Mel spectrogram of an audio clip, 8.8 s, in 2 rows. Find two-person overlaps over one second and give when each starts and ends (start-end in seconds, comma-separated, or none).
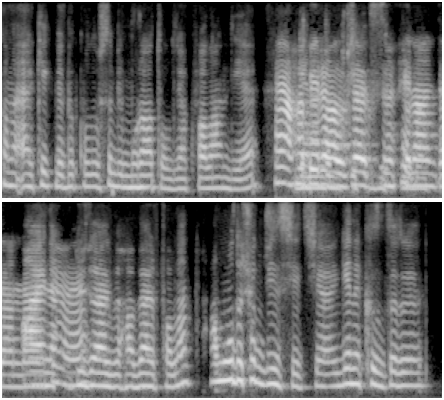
2.9-5.4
